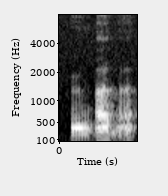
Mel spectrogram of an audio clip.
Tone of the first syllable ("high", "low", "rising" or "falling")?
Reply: low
